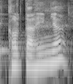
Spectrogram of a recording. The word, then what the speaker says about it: Cartagena: How do you say Cartagena?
